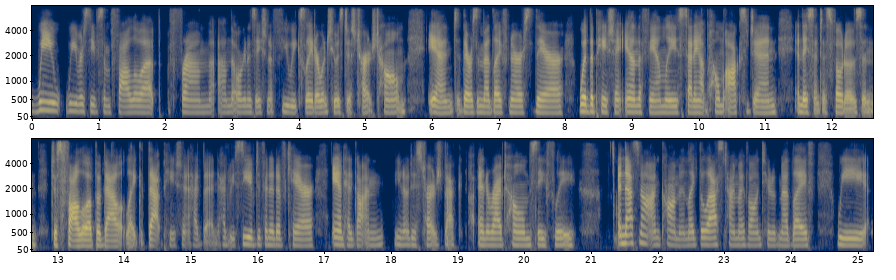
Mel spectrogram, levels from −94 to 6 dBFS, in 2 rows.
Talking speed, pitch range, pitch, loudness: 185 wpm, 165-180 Hz, 170 Hz, -23 LUFS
